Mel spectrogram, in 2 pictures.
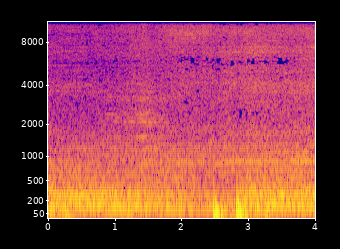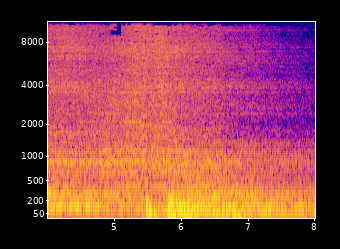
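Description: Dramatic score sound design: slow, deep double thumps like a heartbeat, a pair about every three seconds, over a low sustained rumbling drone.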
